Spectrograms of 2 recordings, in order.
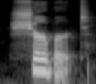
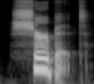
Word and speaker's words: sherbet: cacao cacao Word 41: sherbet Common mispronunciation: sherbert Correct pronunciation: sherbet There is no second R. Many people insert one that simply does not exist in this word.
